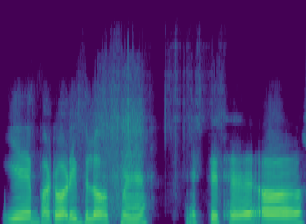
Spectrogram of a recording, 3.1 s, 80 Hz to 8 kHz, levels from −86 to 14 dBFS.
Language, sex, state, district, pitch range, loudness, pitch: Hindi, male, Uttarakhand, Uttarkashi, 150-175 Hz, -16 LUFS, 160 Hz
